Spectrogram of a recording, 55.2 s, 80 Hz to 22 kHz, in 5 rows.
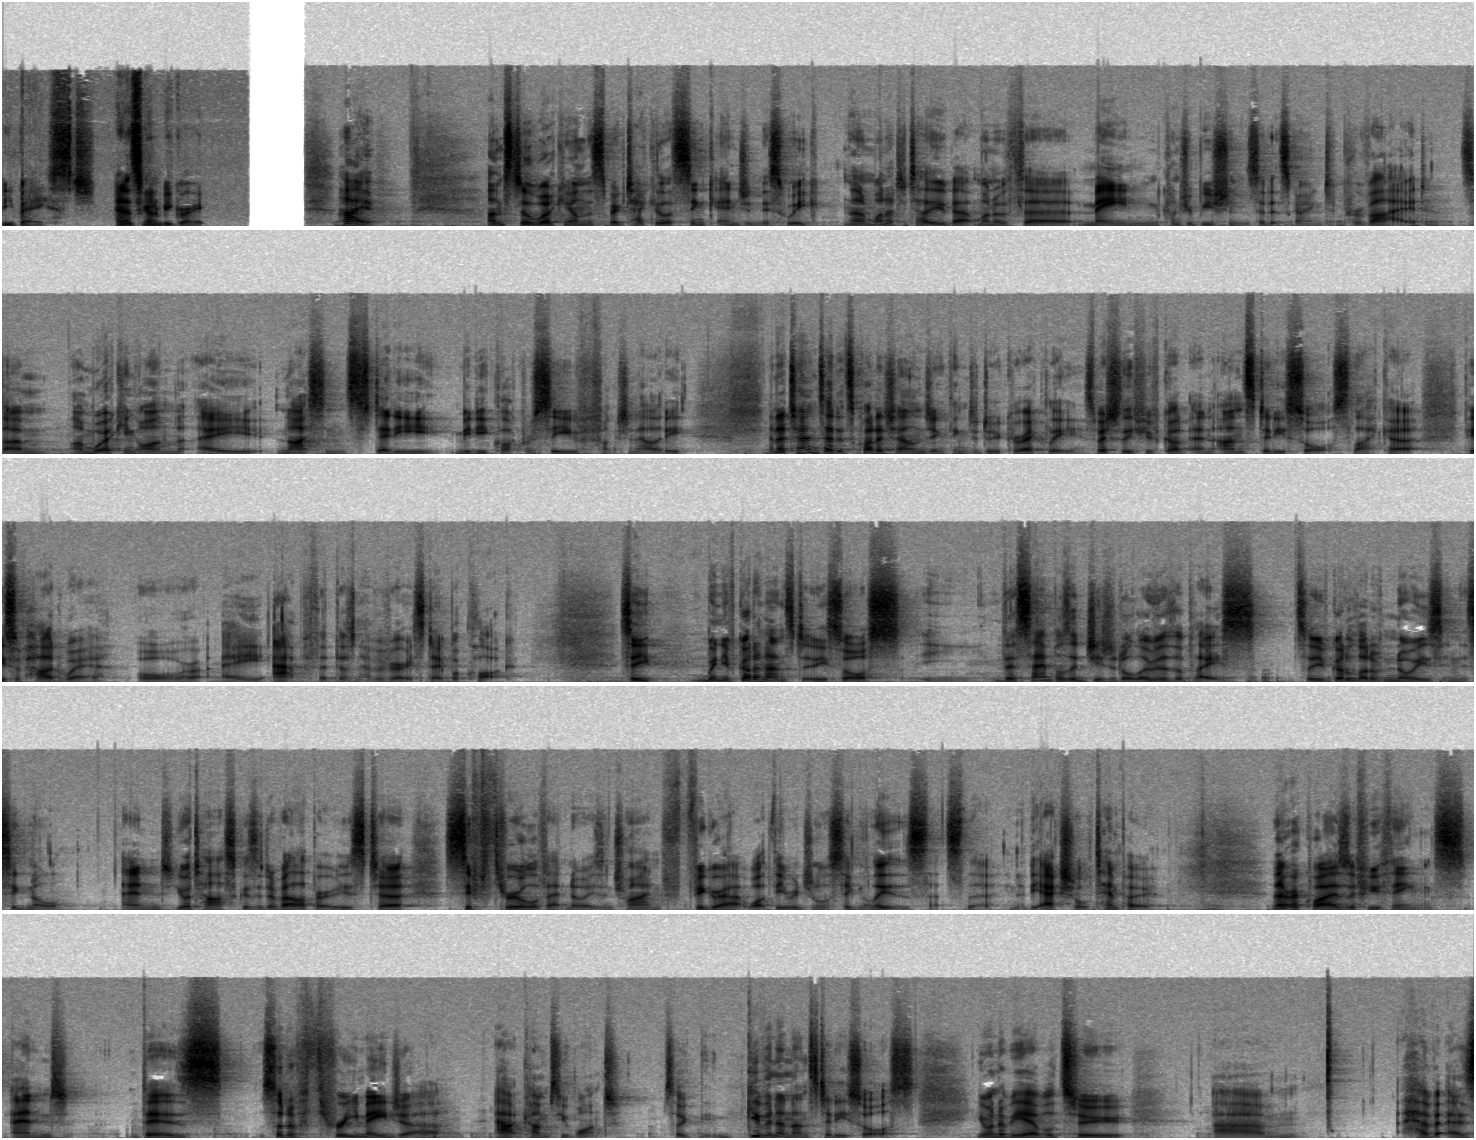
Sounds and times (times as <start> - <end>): Speech: 0.0 - 1.6, 2.5 - 2.9, 3.6 - 16.2, 16.8 - 26.0, 26.7 - 41.8, 42.6 - 52.6, 53.2 - 54.0, 54.6 - 55.2.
